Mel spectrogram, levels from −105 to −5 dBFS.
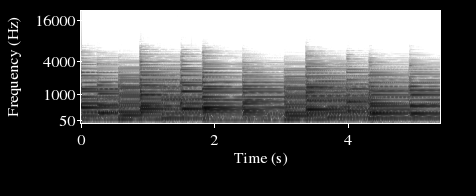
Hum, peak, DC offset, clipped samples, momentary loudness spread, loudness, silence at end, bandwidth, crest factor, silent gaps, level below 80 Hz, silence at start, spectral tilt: none; -2 dBFS; under 0.1%; under 0.1%; 7 LU; -18 LUFS; 0 s; 5.6 kHz; 14 dB; none; -46 dBFS; 0 s; -9.5 dB/octave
